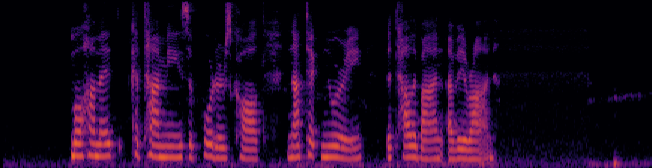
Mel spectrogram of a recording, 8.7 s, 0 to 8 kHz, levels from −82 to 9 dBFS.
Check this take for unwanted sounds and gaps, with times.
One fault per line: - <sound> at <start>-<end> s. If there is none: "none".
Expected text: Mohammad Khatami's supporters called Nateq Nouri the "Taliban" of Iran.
none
